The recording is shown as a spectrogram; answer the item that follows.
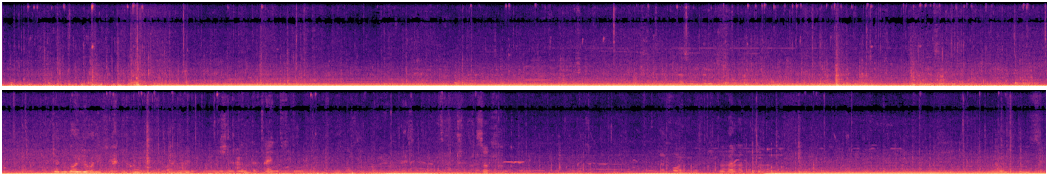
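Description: A vehicle's engine running under way, heard from inside the cabin. Its hum holds steady for stretches and then shifts in pitch several times, rising about sixteen seconds in and jumping up again near the end.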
